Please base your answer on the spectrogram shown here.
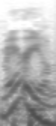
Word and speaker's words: Merriam: It's Merriam, right?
